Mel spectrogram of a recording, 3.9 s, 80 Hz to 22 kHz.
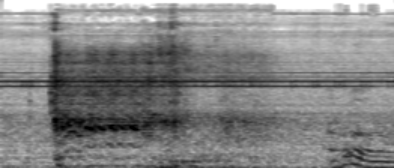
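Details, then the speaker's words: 1980 Mazda RX-7 rotary, sat 6 to 8 months, new fuel pump and fuel line fitted, two pedal pumps, choke out: starter spins, engine coughs briefly then dies back to cranking; suspected carburetor problem. "All right, so we're getting it to cough on the key."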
